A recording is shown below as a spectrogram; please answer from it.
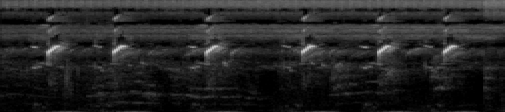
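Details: A chorus of common coquí frogs in Puerto Rico gives loud, rising whistled notes about once a second over steady insect hiss.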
